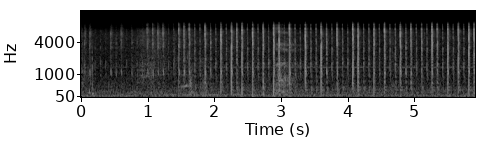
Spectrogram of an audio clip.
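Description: Electromechanical relay of a pulse-generator circuit chattering: its contacts close and open in rapid, even clicks, well over ten a second. Each click switches a charged capacitor bank into a light bulb. The relay's armature carries a neodymium magnet to keep the contacts from sticking. The clicking gets louder about two seconds in.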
